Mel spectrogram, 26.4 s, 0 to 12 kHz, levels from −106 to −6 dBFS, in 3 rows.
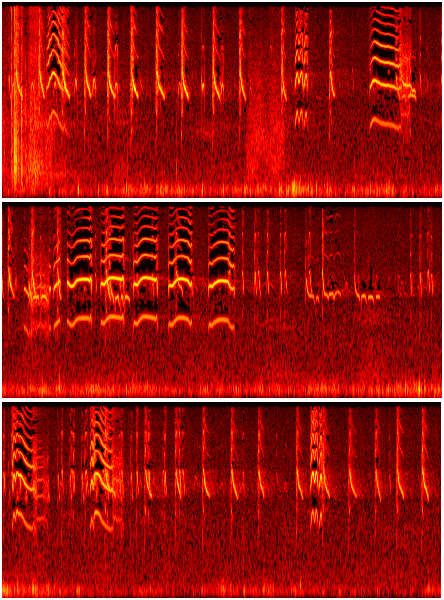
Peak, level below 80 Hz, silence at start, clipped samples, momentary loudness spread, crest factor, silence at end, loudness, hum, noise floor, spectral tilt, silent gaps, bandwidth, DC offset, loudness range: -16 dBFS; -78 dBFS; 0 s; under 0.1%; 18 LU; 24 dB; 0.25 s; -37 LUFS; none; -65 dBFS; 0 dB/octave; none; 11.5 kHz; under 0.1%; 10 LU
